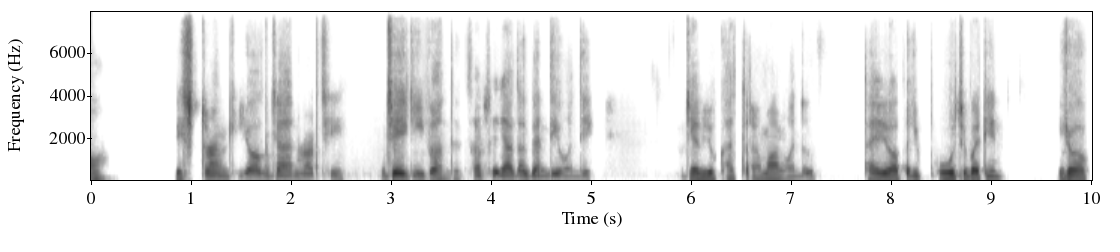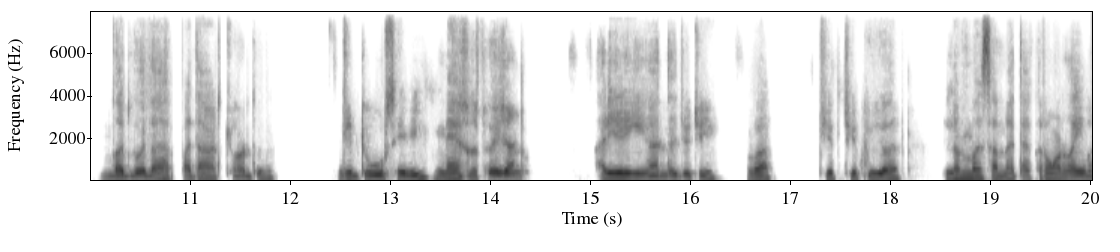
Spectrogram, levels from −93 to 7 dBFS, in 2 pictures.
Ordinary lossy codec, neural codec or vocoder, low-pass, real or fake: none; codec, 16 kHz, 2 kbps, X-Codec, HuBERT features, trained on general audio; none; fake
